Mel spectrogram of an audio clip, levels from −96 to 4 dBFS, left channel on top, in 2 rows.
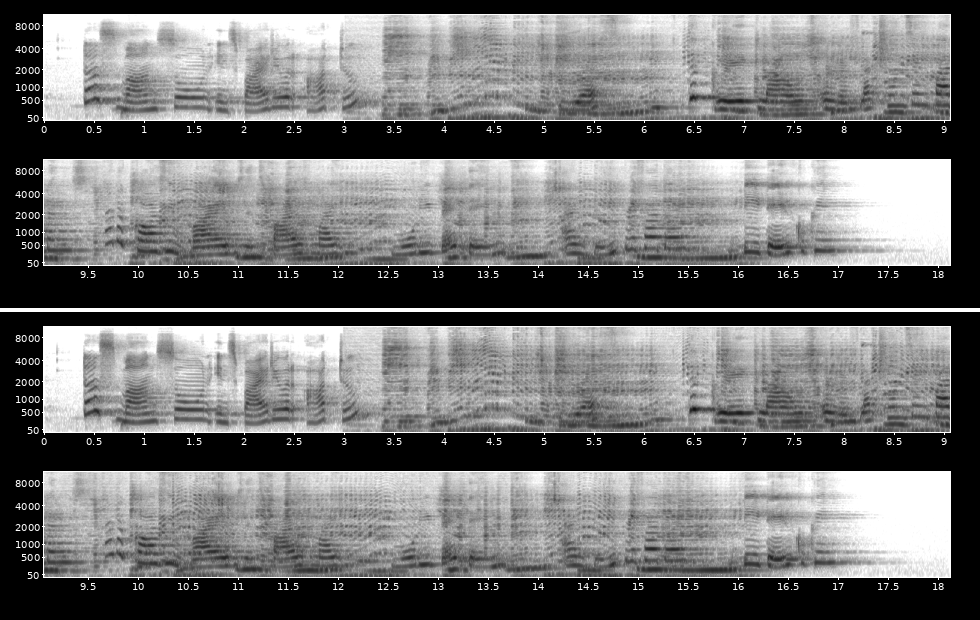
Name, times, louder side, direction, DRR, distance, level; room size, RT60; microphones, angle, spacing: voice 1, 0.4-3.2, right 3 dB, 80° right, 8 dB, 1.8 m, -26 dB
sound 1, 3.4-9.7 9.9-16.2, right 2 dB, 65° right, 3.4 m, -25 dB
voice 2, 5.2-5.6 6.5-12.1 12.5-13.7 14.2-15.5 15.9-17.2, right 1 dB, ahead, 7 dB, 1.1 m, -20 dB
27.5 x 19.0 x 9.8 m, 0.95 s
head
